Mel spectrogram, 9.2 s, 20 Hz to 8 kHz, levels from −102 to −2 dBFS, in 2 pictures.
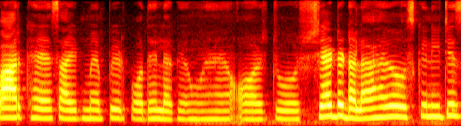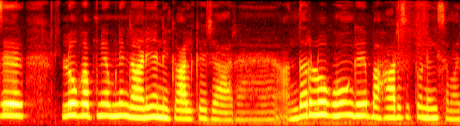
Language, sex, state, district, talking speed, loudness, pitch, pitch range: Hindi, female, Delhi, New Delhi, 245 wpm, -19 LUFS, 225 Hz, 195-265 Hz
